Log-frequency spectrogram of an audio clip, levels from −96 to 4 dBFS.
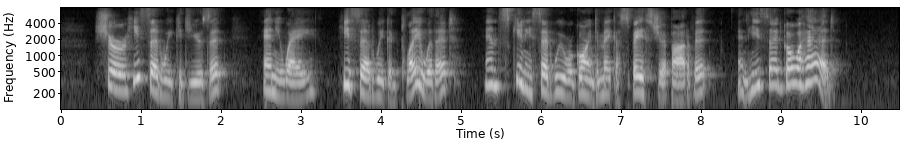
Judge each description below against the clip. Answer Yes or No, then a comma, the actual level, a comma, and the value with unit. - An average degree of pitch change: No, wide, 8.0 semitones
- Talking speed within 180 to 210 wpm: Yes, average, 190 wpm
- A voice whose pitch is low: No, high, 225 Hz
